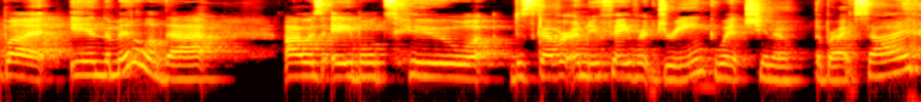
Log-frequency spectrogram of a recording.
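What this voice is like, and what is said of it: Congested, stuffy-nosed voice. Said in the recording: “if you can't tell by my voice, I sound a little congested.”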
